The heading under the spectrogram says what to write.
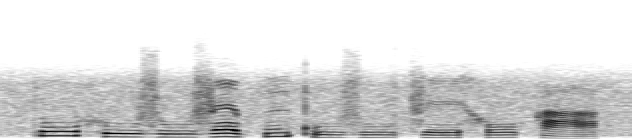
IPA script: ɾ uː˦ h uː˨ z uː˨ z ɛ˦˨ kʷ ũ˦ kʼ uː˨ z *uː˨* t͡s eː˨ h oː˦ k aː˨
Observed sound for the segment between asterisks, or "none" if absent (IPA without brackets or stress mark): uː˨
